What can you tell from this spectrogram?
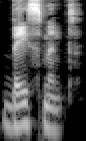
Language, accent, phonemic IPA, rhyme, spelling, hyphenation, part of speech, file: English, US, /ˈbeɪsmənt/, -eɪsmənt, basement, base‧ment, noun, En-us-basement.ogg
- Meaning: 1. A floor of a building below ground level 2. A floor of a building below ground level.: Ellipsis of semi-basement, a floor mostly below grade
